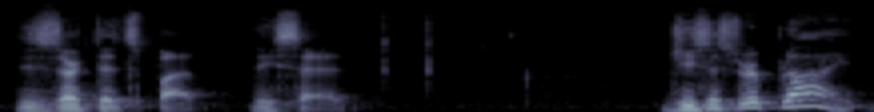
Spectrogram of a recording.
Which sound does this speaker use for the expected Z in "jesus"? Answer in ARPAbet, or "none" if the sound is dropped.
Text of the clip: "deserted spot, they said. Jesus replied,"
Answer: S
